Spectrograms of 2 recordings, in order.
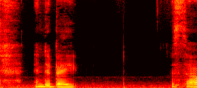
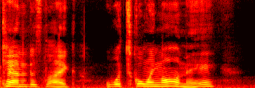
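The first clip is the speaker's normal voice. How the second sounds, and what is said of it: Put-on Canadian accent. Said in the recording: “There's my Canadian accent.”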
